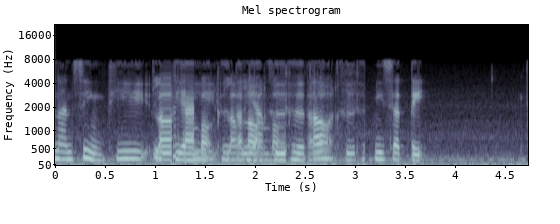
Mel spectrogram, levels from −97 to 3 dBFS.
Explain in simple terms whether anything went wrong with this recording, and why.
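Doubled audio track, from 0.98 to 3.10 s: during this stretch the speech is heard twice, with a second, somewhat quieter copy trailing about 0.7 s behind the first. The copy sounds just as clear and full as the original, with no echo tail or room sound, and it switches on and off abruptly. The likely cause is the same sound being picked up a second time through a slower route, or an edit that left two misaligned copies layered together.

Concealed Bluetooth headset packet loss, at 1.08 to 1.39 s, 2.26 to 2.30 s and 3.62 to 3.64 s: small chunks of sound travelling from the headset to the phone never arrived, and the phone filled each gap by repeating a snippet of what it had just received. The first patch has many losses spread over about 0.3 s, the longest lasting 75 ms, so a brief buzzy, held tone shows through there. The later two are short, with the wideband headset link carrying the sound in between.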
